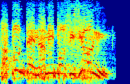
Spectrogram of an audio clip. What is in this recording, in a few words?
voice message art command oneself, crew tanks spanish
